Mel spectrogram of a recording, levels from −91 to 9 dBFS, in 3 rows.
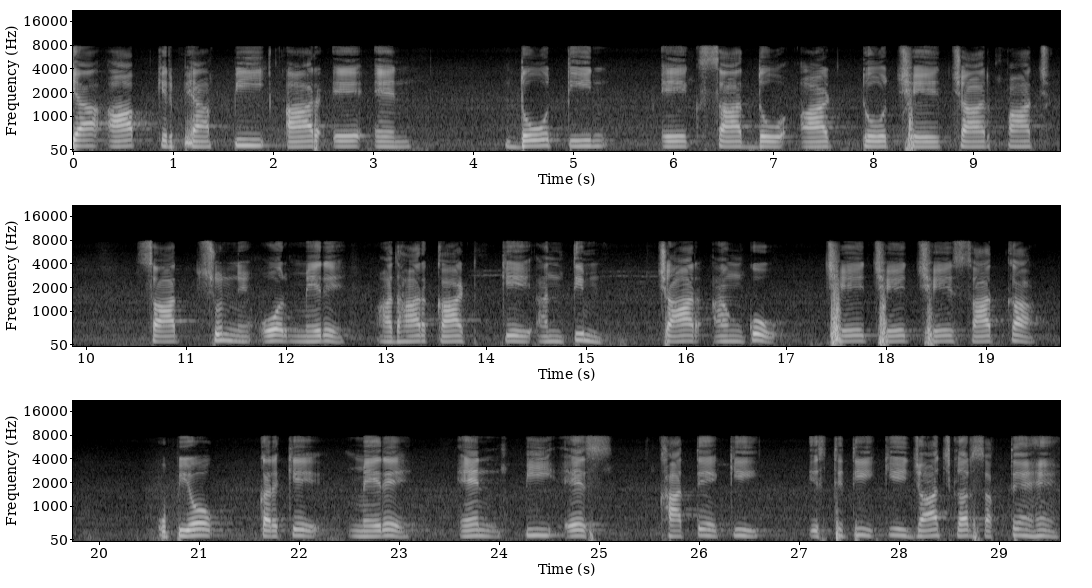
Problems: none marked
